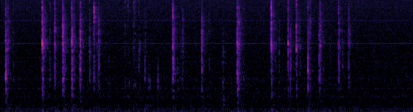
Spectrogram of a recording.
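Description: Faint computer keyboard keystrokes: irregular taps, some in quick runs, as a password is typed.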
